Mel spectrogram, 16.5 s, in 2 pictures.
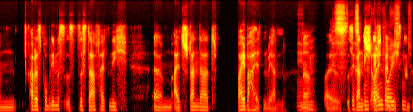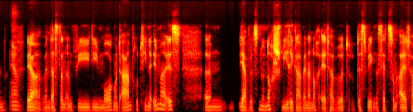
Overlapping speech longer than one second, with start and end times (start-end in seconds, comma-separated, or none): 6.0-8.4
